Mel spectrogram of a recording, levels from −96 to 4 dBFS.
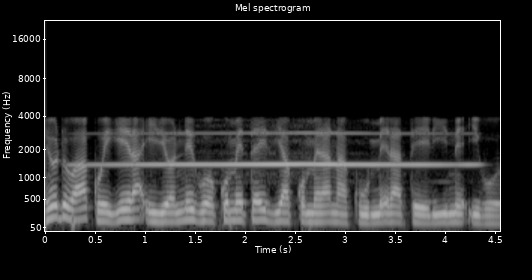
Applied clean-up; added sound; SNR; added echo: none; Wind instrument, woodwind instrument; 3 dB; none.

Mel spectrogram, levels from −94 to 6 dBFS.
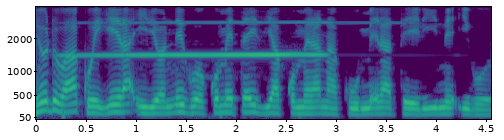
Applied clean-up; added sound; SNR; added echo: classical method Wiener filter.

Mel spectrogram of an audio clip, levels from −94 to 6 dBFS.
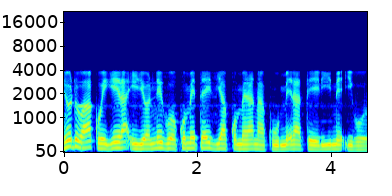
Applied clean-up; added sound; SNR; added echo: neural mask model DeepFilterNet 3.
